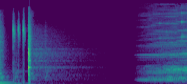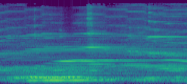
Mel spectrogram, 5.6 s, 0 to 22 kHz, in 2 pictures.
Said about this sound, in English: The water phone is a strange instrument that was created in the late 60s by an artist named Richard Waters. Since then, it's been used in countless movies and TV shows, often when something spooky or mysterious happens.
